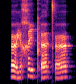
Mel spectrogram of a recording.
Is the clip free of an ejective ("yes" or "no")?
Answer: no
